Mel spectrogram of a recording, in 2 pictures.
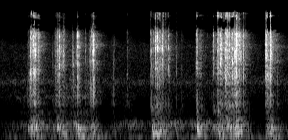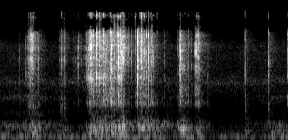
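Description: Fingertips slide and push a pile of small, hard, sugar-shelled M&M's candy-coated chocolates around a grey plate, sorting them by colour. The result is a quick, irregular run of bright clicking and rattling bursts as the shells knock and scrape against each other and the plate, with almost no low end.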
